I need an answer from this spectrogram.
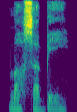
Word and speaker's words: Mesabi: Pronunciation sheet, say these exactly. Mesabi, Massabi.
